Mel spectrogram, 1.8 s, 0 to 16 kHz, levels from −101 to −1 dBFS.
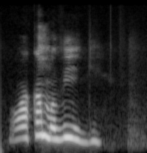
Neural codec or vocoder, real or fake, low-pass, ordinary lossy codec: autoencoder, 48 kHz, 128 numbers a frame, DAC-VAE, trained on Japanese speech; fake; 14.4 kHz; AAC, 64 kbps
